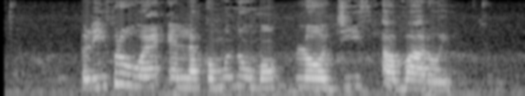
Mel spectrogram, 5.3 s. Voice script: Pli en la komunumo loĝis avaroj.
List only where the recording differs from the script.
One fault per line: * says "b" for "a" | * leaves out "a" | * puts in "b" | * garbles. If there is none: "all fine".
* puts in "frue"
